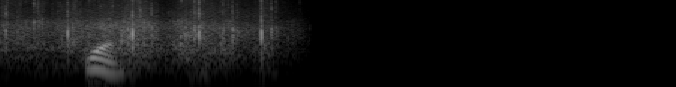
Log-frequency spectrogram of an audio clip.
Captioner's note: audience applauds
